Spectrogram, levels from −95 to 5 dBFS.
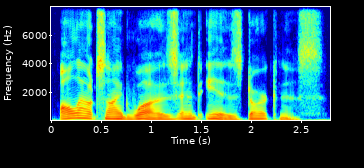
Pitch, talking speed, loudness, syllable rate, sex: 110 Hz, 130 wpm, -17 LUFS, 3.5 syllables/s, male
